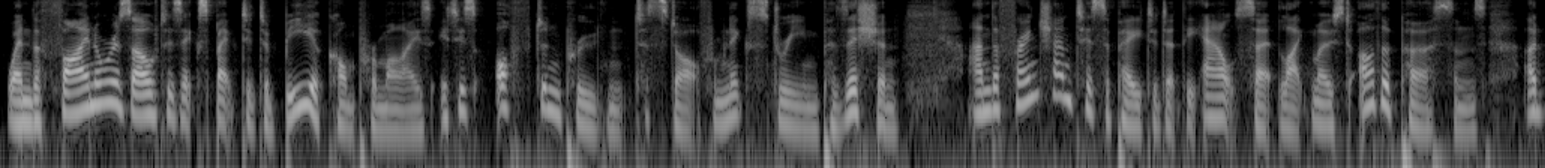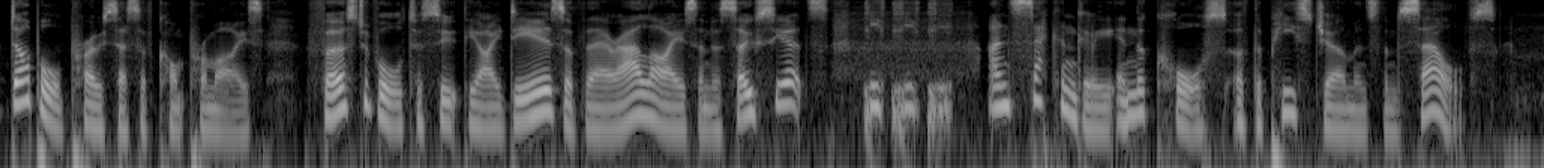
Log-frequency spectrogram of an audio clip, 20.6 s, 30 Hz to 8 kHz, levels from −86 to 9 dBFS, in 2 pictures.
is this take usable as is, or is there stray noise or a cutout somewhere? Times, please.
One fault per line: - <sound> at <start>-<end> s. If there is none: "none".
- laugh at 16.1-16.7 s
